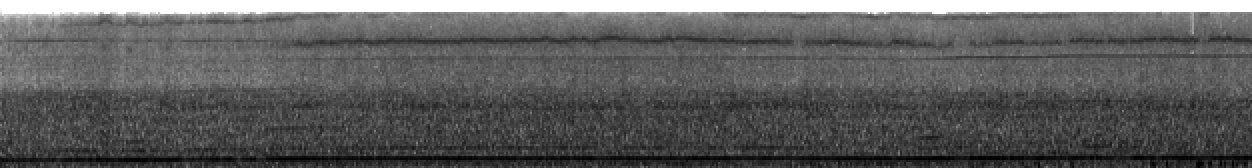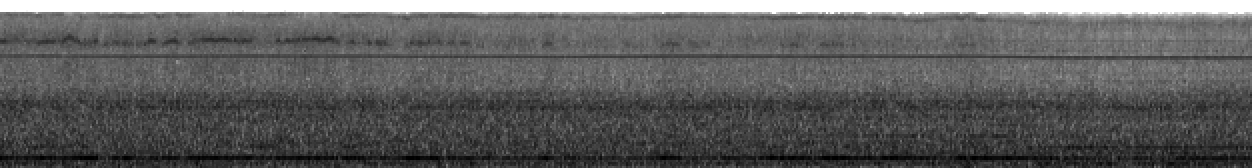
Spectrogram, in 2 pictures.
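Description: A model airplane's propeller whirs with a steady hum that rises slightly in pitch.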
